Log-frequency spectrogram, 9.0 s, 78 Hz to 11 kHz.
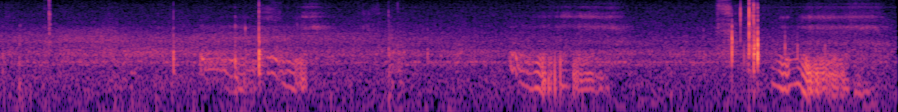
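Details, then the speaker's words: Sleeping dog lying in a pose and dressed in pajamas gives loud, soft, regular snores at about 20 breaths a minute, each with a wavering, whistly rattle, over quiet room noise: snoring. "皆さん聞こえますか？この K 君の親父臭いいびき。"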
